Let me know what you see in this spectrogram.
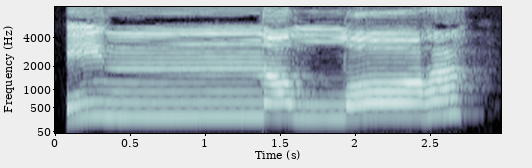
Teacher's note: إِلَّا مَا قَدْ سَلَفَ ان اللہ. ان اللہ، اللہ کا نام پر پڑھا جائے گا کیونکہ اللہ کے نام سے پہلے زبر ہے، اور یہاں پہ دیکھیں نون مشدد ہے تو یہاں پر غنہ بھی ہوگا.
